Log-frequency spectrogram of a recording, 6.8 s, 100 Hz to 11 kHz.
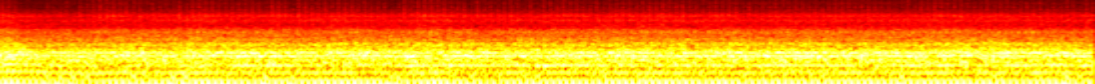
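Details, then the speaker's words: John Deere JA62 push mower, about 15 years old, Briggs OHV engine, just after carb clean for gummed carb from sitting: runs steadily with a slight uneven hunt in its beat, still surging a little. "i'm just gonna let it run for a little while see if it smooths out if it smooths out i'm gonna change the oil and up and let it sit overnight"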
